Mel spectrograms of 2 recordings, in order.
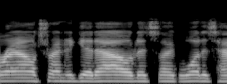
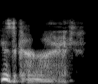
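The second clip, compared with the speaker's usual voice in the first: low, mocking delivery in a dropped voice. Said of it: "it's like".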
